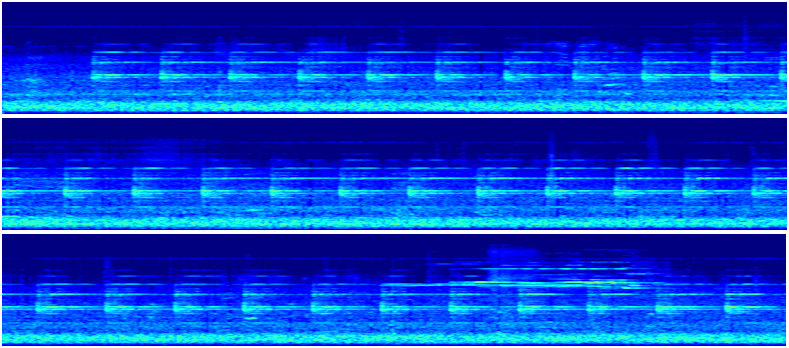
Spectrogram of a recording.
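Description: A railway bell ringing steadily about twice a second over a low, steady rumble, with a short high squeal near the end.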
